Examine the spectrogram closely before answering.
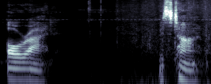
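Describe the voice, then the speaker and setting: A man's voice: on the low side, little pitch movement, slow, noisy background. A man playing a greedy, domineering bandit with a drawl in an audio drama. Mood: cold, determined. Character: greedy, ruthless, domineering male bandit, older brother type. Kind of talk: audio drama acting, folksy Old West dialect.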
